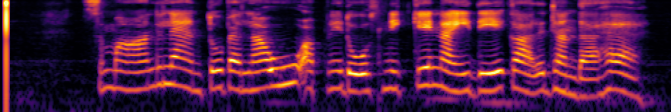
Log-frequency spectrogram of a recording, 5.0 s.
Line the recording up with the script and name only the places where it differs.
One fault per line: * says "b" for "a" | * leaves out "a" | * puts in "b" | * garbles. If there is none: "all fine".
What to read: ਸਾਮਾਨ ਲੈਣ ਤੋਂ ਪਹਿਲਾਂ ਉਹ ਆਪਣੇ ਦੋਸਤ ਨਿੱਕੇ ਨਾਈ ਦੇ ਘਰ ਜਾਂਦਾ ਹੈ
all fine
